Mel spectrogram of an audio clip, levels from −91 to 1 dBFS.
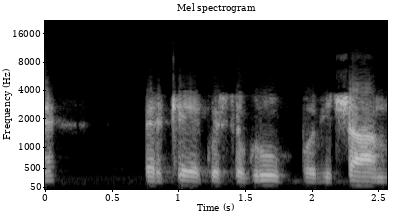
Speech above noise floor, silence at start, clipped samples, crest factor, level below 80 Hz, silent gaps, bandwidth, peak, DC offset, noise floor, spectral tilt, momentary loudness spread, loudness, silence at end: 41 dB; 0 s; under 0.1%; 22 dB; -90 dBFS; none; 10 kHz; -8 dBFS; under 0.1%; -69 dBFS; -3.5 dB/octave; 12 LU; -28 LUFS; 0 s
